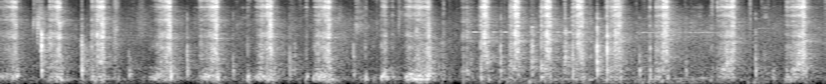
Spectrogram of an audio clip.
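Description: Wood being abraded by hand: quick, uneven scraping strokes, about three a second.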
